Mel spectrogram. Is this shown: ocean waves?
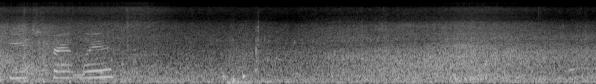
yes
